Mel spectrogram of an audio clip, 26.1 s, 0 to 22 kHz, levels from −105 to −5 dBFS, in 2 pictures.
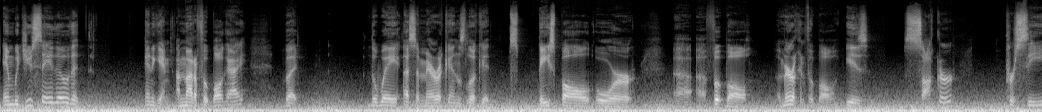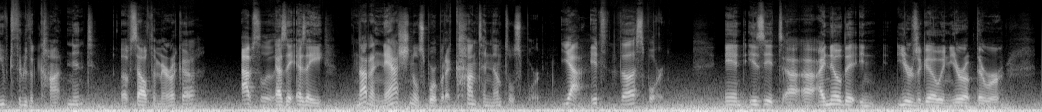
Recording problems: low rumble; noticeable; throughout; 15 dB below the speech

